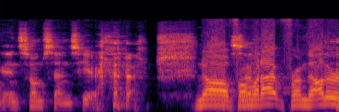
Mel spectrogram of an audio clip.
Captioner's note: laughs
